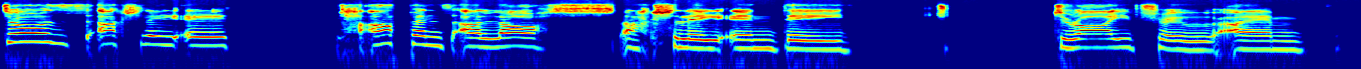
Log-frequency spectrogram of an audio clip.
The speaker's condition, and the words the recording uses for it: Stuttering. Yeah, like, today now, I did have actually a good day, you know, with the speech, but tomorrow I wouldn't be able to speak a word.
